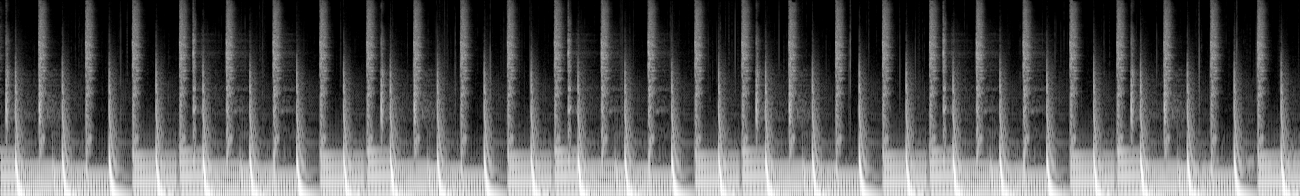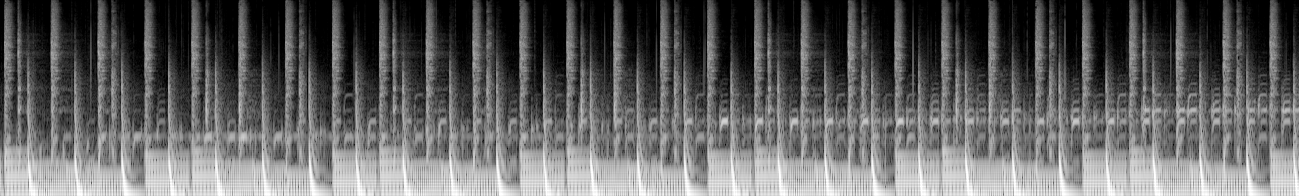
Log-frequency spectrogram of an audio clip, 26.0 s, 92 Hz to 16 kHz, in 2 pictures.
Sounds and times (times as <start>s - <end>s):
Techno: 0.0s - 25.9s.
